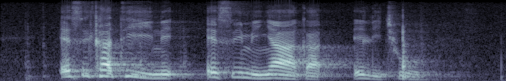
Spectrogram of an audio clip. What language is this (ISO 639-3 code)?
nbl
